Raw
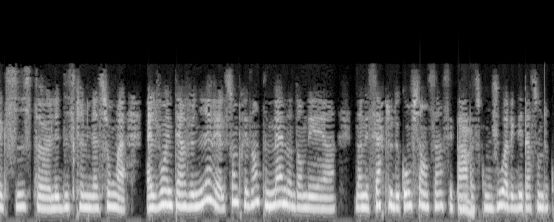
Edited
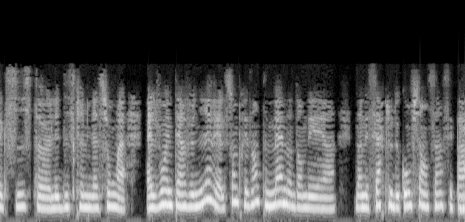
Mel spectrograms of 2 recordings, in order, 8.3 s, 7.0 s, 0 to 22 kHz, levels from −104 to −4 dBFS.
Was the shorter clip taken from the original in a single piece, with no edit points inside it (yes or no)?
yes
